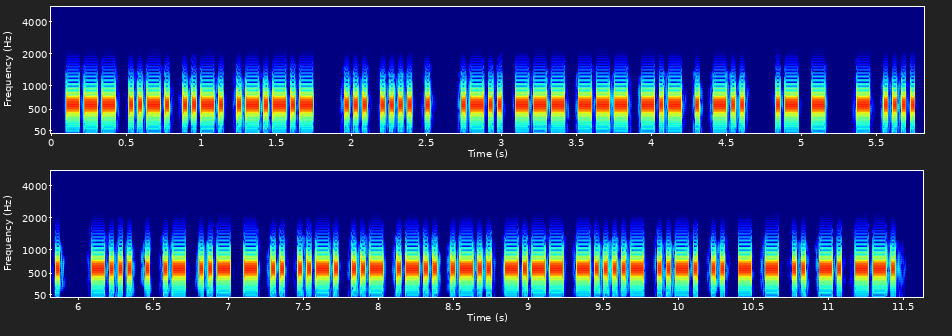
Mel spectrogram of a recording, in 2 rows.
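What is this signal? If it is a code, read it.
Morse code, heard as a keyed tone, about 40 wpm, 600 Hz. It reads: OFF. SHE LOOKED AT THE BEAUTIFULLY-FITTING
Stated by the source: Morse code at 40 wpm, practice text, CW med Gnister.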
